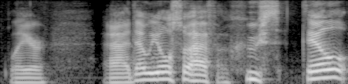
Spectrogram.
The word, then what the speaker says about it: Guus Til: Then we also have Guus Til, or Gus Til, if you pronounce it in the English way.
